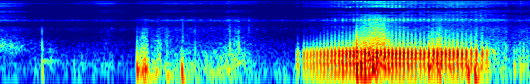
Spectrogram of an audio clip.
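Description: A French Bulldog snores with a low, rattling, snuffling rumble.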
